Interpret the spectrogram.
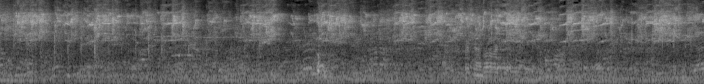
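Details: Lovebird of the fighter type chattering in long, high, rasping bursts that swell and fade roughly every two seconds.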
